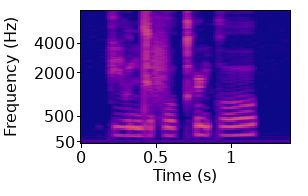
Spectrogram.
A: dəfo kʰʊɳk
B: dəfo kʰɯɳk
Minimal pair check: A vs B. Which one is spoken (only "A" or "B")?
B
